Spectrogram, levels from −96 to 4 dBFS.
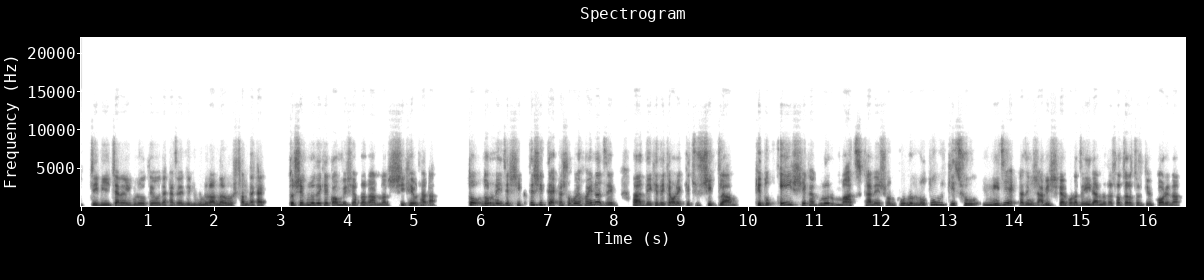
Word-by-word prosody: TV 105 -1 +2
channel 100 +1 +3
গুলোতেও 105 -2 -1
দেখা 90 0 -2
যায় 90 0 -1
যে - - -4
বিভিন্ন 95 +1 -3
রান্নার 95 +2 +2
অনুষ্ঠান 95 - -3
দেখায়। - - +1 0.4
তো - - +10
সেগুলো 235 -1 +2
দেখে 220 +2 +2
কমবেশি 125 -3 0
আপনার 115 -2 -2
রান্নার 95 0 -2
শিখে - - 0
ওঠাটা। - - -3 0.5
তো - - +8 0.2
ধরুন 220 +2 +3
এইযে 205 -1 -2
শিখতে, 215 +4 -3
শিখতে 250 -2 0
একটা 195 - -3
সময় 210 0 +2
হয় 225 +3 +2
না 310 - +4
যে 160 - -1 0.4
আ - - +8
দেখে, 155 +2 -1
দেখে 165 - 0
অনেক 150 0 -1
কিছু 155 -1 -7
শিখলাম। 140 -7 +3 0.4
কিন্তু 140 0 +4 0.2
এই 275 - 0
শেখাগুলোর 205 -1 +1 0.2
মাঝখানে 110 -1 +1
সম্পূর্ণ 155 +9 -2 0.2
নতুন 270 - 0 0.2
কিছু 185 0 -1 0.4
নিজে 190 +7 +2
একটা 185 - -4
জিনিস 160 -2 -2
আবিষ্কার 130 0 +1
করা। 110 0 +1
যে - - -2
এই 145 - +1
রান্নাটা 140 0 0
সচরাচর 130 0 -1
কেউ 125 -2 -2
করে 140 0 +4
না। - - +1
145 Hz, 190 wpm, -25 LUFS, -, 0.5 s, তো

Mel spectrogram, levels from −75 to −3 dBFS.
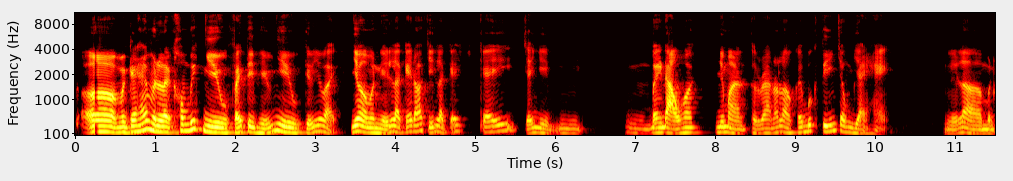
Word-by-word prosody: ờ, 150 -2 +6
mình 140 -1 +3
càng 155 +1 +4
thấy 200 +5 +4
mình 175 -6 +6
là 140 - +6
không 175 -1 -1
biết 215 -2 +1
nhiều, 135 -5 +4
phải - - +3
tìm 135 -4 0
hiểu 120 +2 -2
nhiều, 140 -9 +1
kiểu 115 +1 -2
như 160 +1 -3
vậy. - - -3 0.2
Nhưng 160 +1 +5
mà 135 - +2
mình 125 -1 0
nghĩ 110 -2 -1
là 160 - 0
cái 140 +3 -4
đó 160 +2 -1
chỉ 135 -7 -6
là - - -3
cái 165 -1 -9 0.3
cái 150 +5 -5
trải 110 - -5
nghiệm, 120 -5 -8
ừm, 115 -1 -13 0.6
ừm, 115 -3 -16
ban 130 +2 0
đầu 110 -4 +3
thôi, 130 +1 -1 0.3
nhưng 140 +1 -2
mà 110 -6 -3
thực 110 -2 -8
ra 120 0 -5
nó 135 +3 -6
là 150 - -3
cái 135 - -5
bước 165 +1 -6
tiến 160 +4 0
trong 135 -7 -6
dài 110 -2 -5
hạn. 95 -5 -10 0.7
Nghĩa 105 0 -9
là 110 -6 -2
mình 105 -1 -6
135 Hz, 255 wpm, -20 LUFS, 115-155 Hz, 0.7 s, ờ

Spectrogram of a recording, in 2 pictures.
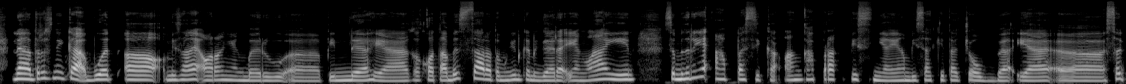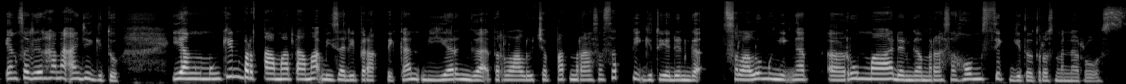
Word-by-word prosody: Nah, 255 -1 +8
terus 275 +1 -2
nih, 290 -3 -6
Kak, 240 -7 +5
buat, 225 +1 +2
eee, 210 -1 +5
misalnya 215 +2 0
orang 205 +1 0
yang 190 - -3
baru, 175 -1 -3
eee, 165 -1 -5
pindah 190 +1 +1
ya 170 -4 -2 0.2
ke 195 - -7
kota 195 -1 -1
besar 255 -1 +2
atau 200 - -6
mungkin 215 +2 -1
ke 210 - -3
negara 185 -1 0
yang 180 -1 -4
lain. 225 +1 +1 0.3
Sebenernya 265 +9 +2
apa 235 -1 -3
sih 210 -1 -7
Kak, - - -7
langkah 225 +2 -2
praktisnya 230 -5 -4
yang 185 +1 -2
bisa 190 +1 -4
kita 195 -1 -7
coba 175 -2 -3
ya, 175 -1 0
eee, 170 - -1
se 255 +8 -2
yang 275 +1 -1
sederhana 285 0 +2
aja 270 0 +1
gitu, 195 -4 -3 0.6
yang 270 0 +7
mungkin 260 +8 +1
pertama-tama 255 -4 +4
bisa 220 -2 +1
dipraktikkan 205 +2 -2
biar 210 +3 +2
enggak 215 -4 +3
terlalu 205 -1 0
cepat 220 +2 -4
merasa 215 0 -2
sepi 310 -2 -5
gitu 210 0 -3
ya 205 - +3
dan 205 -1 +2
enggak 200 - -1 0.2
selalu 225 +2 +2
mengingat, 220 -4 +1 0.2
eee, 205 -1 0
rumah 255 -1 +4
dan 205 -2 +2
enggak 200 -1 0
merasa 210 +2 -5
homesick 245 +1 -1
gitu 185 -1 -4
terus 180 +1 -7
menerus? 165 -2 -8
215 Hz, 175 wpm, -24 LUFS, 190-245 Hz, 0.6 s, Nah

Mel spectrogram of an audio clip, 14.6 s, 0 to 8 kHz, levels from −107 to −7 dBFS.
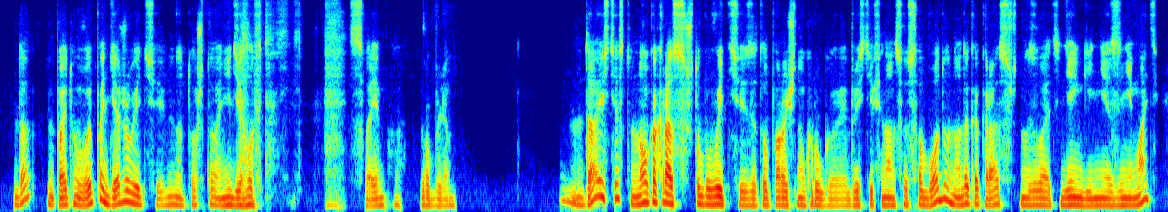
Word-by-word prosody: Да, 165 - -2 0.2
и 110 - -2
поэтому 105 +1 +2
вы 105 +5 +4
и - - +1
поддерживаете 125 - +1
именно 105 0 -3
то, 100 +2 -7
что 110 0 -6
они 100 +2 +1
делают 100 +1 0 1.0
своим, 100 +2 -5
э, 110 - -9 0.3
рублём. 100 0 -5 1.3
М-да, 160 - 0
естественно, 200 - 0
но 135 +4 +4
как 150 0 +4
раз, 125 -5 +5
чтобы 115 -2 +1
выйти 110 -2 +3
из 100 0 -2
этого 100 +1 -1
порочного 100 +1 0
круга 95 -2 -3
и - - -7
обрести 100 +2 -3
финансовую 105 +2 -2
свободу, 130 - +1
надо 120 -1 +2
как 115 -3 -2
раз, 100 +3 0
что - - -7
называется, 100 0 -1
деньги 105 -2 +3
не 100 0 +1
занимать 100 - 0
105 Hz, 150 wpm, -25 LUFS, 100-115 Hz, 1.3 s, раз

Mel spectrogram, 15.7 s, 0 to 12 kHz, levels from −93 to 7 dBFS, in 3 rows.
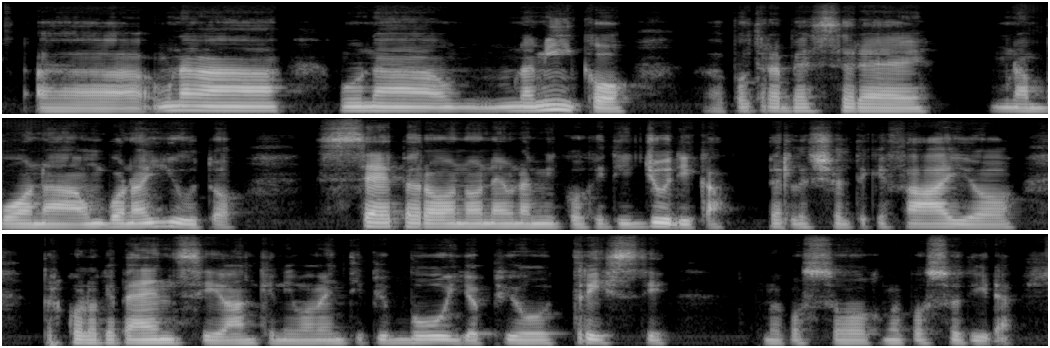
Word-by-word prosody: Uhm, 95 -1 -1
una 120 -1 +5 0.3
una 115 -1 +3
un 105 0 -3
un 115 - +1
amico, 115 -6 +3 0.3
uhm, 90 - -17
potrebbe 105 +1 -4
essere 100 -2 -1 0.3
una 105 -1 -3
buona 100 -1 +3
un 100 +2 +2
buon 105 0 +2
aiuto, 105 -5 0 0.3
se 115 -2 +3
però 105 -2 +3
non 105 0 +1
è - - +1
un 105 0 0
amico 100 0 -2
che 100 +2 -10
ti 100 +1 -6
giudica 105 -4 +1 0.2
per 105 - -6
le 100 - -6
scelte 100 -1 -2
che 105 - -13
fai, 100 0 +2
o 95 0 -3 0.3
per - - -12
quello 105 -2 0
che 105 +1 -4
pensi, 105 0 +2
o 95 - 0
anche 95 +2 -4
nei 95 0 -4
momenti 95 +1 -5
più 105 - -6
bui 105 0 +1
o 95 - -1
più 95 -2 -3
tristi, 105 -3 -1 0.4
come 95 -1 -9
posso 95 -1 -4
come 100 +1 -7
posso 100 +1 -2
dire. 95 -2 -8
100 Hz, 180 wpm, -24 LUFS, 95-105 Hz, 0.4 s, una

